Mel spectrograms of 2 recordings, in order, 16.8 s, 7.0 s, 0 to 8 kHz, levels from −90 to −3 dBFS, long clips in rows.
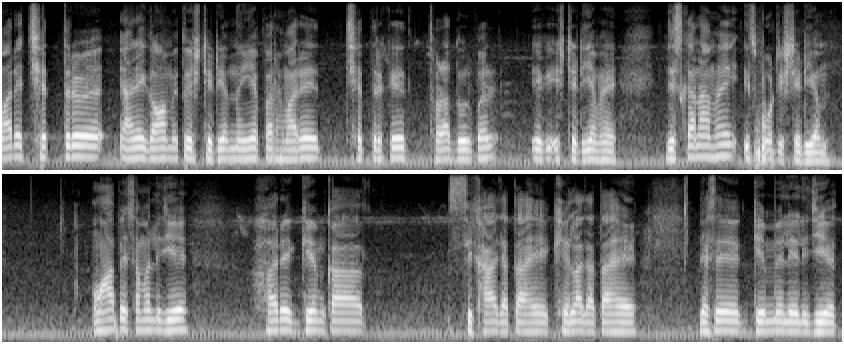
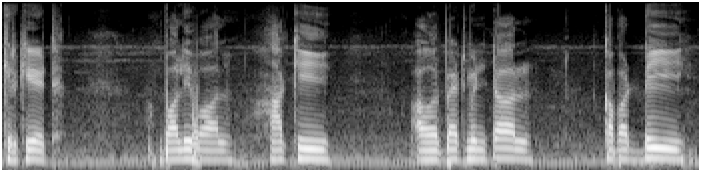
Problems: constant background noise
